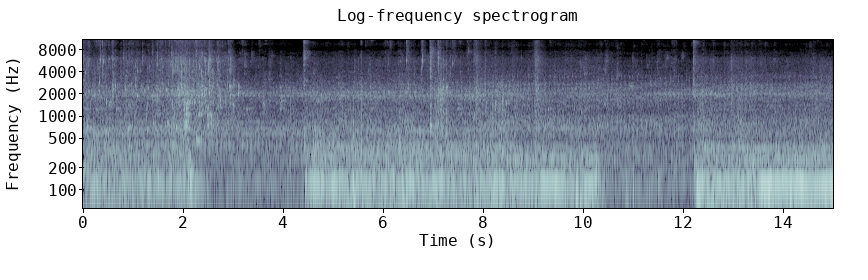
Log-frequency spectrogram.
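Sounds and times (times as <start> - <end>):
washing machine motor running: 0.0 - 15.0
water churning in a tub: 0.0 - 15.0.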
